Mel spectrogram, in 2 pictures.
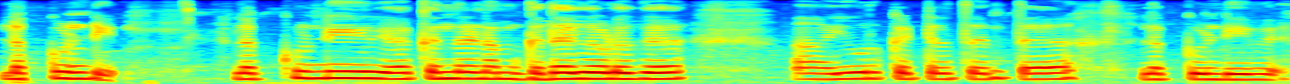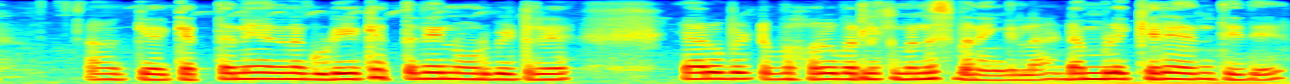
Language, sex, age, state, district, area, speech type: Kannada, female, 30-45, Karnataka, Gadag, rural, spontaneous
